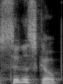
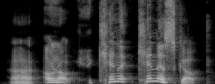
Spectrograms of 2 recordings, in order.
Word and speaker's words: Kinescope: Wait, am I getting that name wrong? Kinescope. What did I say? Forget it. Okay, yeah, Kinescope was what I'm trying to say.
